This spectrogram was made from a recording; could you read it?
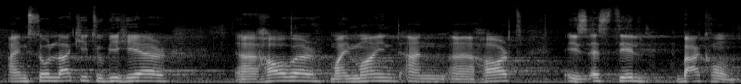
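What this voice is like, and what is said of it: Non-native English accent. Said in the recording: “Sorry for my accent and sorry for my English.”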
